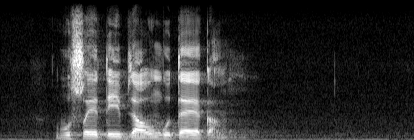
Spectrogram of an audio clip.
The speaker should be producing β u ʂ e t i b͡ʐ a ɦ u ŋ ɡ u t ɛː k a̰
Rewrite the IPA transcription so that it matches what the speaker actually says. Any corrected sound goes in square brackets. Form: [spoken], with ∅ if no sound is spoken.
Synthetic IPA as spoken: β u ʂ e t i b͡ʐ a ɦ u ŋ ɡ u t ɛː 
